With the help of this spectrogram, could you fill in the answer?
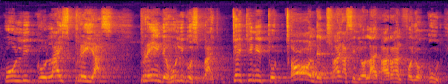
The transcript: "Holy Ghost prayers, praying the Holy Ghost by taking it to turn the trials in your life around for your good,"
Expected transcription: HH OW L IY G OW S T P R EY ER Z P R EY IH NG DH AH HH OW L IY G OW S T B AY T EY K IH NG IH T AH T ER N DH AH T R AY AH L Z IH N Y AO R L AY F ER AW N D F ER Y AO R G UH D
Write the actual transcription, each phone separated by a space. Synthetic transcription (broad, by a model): HH OW L IY G OW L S P R EY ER S P R EY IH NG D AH HH OW L IY G OW S T B AY T EY K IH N IH T AH T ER N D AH T R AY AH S IH N Y AO L AY F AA AW N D F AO Y AO G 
